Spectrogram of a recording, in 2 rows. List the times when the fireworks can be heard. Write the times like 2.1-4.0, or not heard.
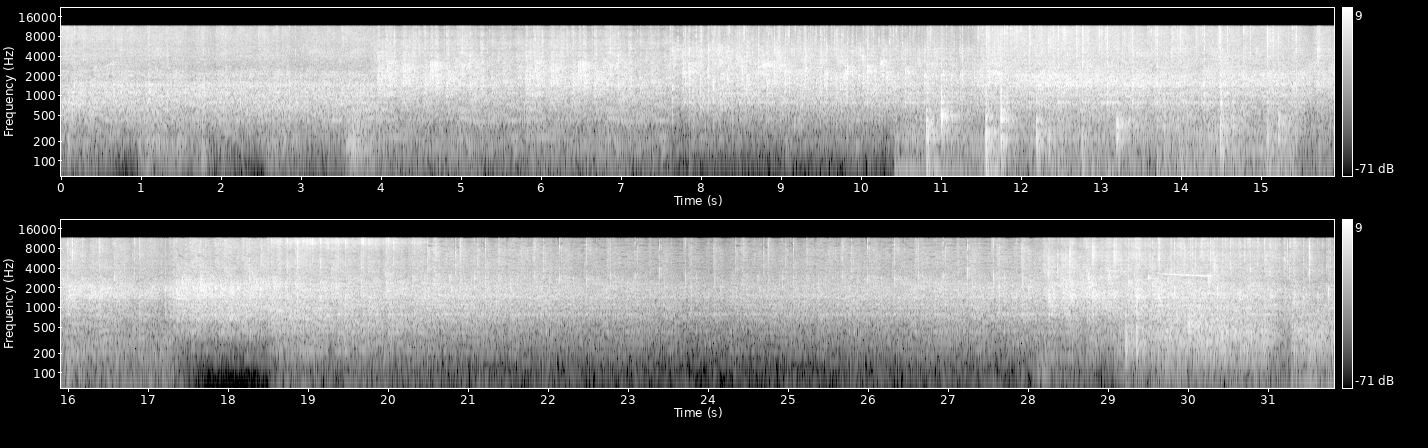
28.9-31.8.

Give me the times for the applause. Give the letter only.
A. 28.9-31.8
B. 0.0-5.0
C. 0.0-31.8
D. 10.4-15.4
C.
